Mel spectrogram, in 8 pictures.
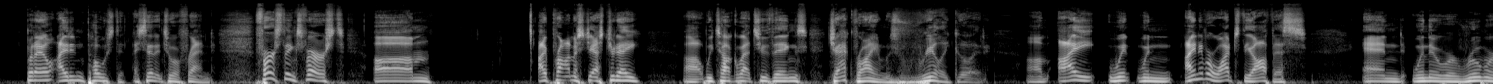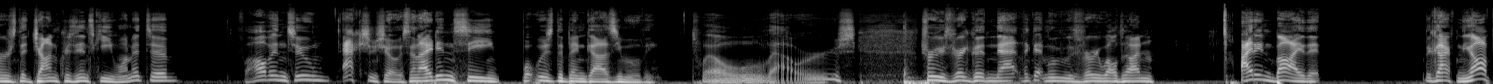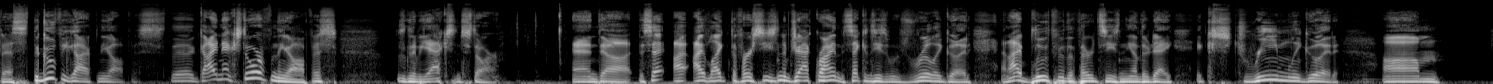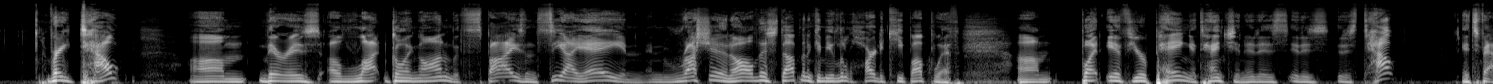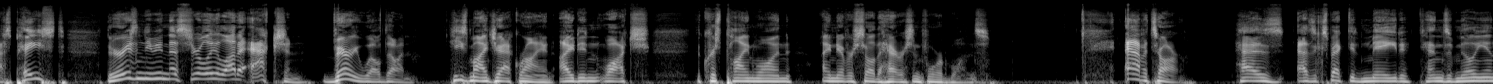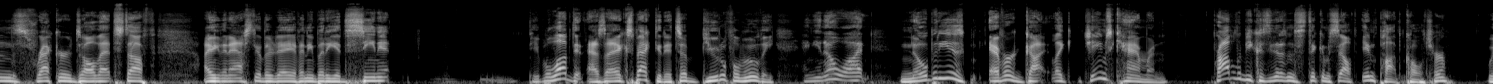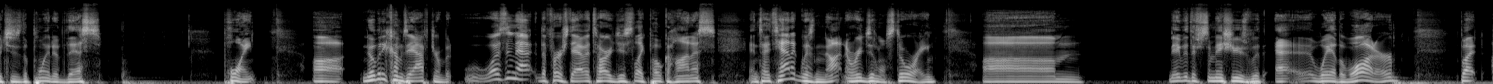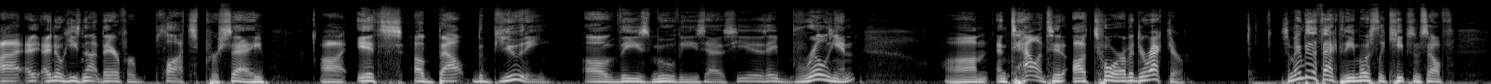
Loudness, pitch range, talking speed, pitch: -20 LUFS, 110-160 Hz, 175 wpm, 135 Hz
